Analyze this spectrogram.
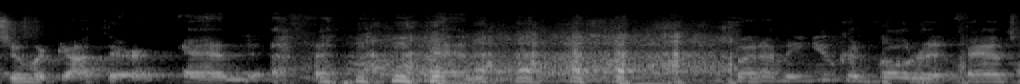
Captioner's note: all laughing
